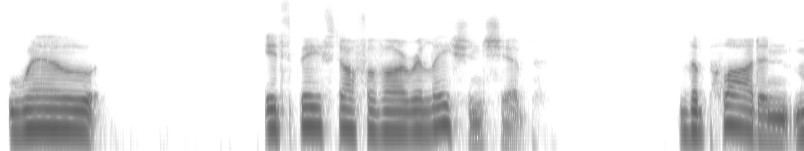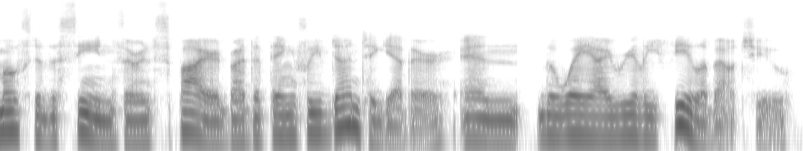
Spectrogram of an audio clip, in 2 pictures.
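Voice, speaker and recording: A man voicing a gentle, bashful dragon in a romantic ASMR roleplay, tender and hesitant, doting on a partner. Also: mid-range voice, a little slow, dull audio, close to an everyday voice. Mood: flustered, embarrassed. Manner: flustered, hesitant, tender, with sighs and stammers.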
